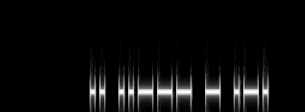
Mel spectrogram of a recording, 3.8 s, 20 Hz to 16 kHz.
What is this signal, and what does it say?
Morse code, heard as a keyed tone, about 20 wpm, 700 Hz. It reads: I2TR
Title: DXCC-100 Call Signs - 4 Characters - 20wpm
